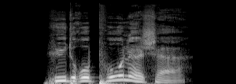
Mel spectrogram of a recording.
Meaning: inflection of hydroponisch: 1. strong/mixed nominative masculine singular 2. strong genitive/dative feminine singular 3. strong genitive plural
- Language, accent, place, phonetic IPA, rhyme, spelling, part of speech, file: German, Germany, Berlin, [hydʁoˈpoːnɪʃɐ], -oːnɪʃɐ, hydroponischer, adjective, De-hydroponischer.ogg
